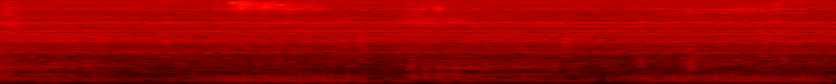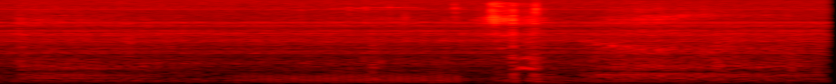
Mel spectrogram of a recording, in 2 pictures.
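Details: Ragdoll cat Hoss, enjoying being adored, purrs steadily: a deep rumbling hum that swells and eases in regular breathing cycles about once a second, with a short click partway through.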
